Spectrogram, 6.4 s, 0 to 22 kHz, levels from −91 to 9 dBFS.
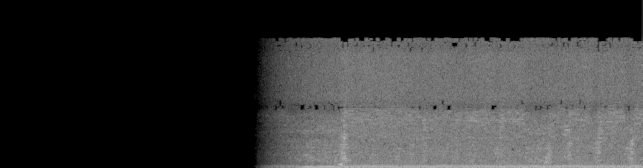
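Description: Nothing stood out on listening; the speech simply rises in a smooth fade-in from about 2.5 s to full level at 3.57 s, as an editor would shape it.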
